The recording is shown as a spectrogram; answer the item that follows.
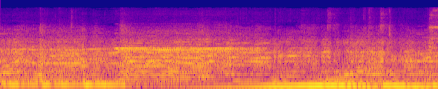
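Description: Loud Timli dance music from a band playing through a big sound system, with a heavy, rhythmic bass line. The bass thins out about half a second in, under a held high note, and comes back with a rising low note near the end.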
